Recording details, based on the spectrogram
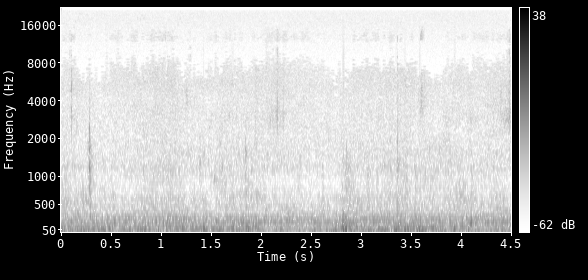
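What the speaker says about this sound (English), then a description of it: "if that wind lays down and gives me some time to work" Strong wind buffets the microphone on a protected shoreline during kayak fishing, a steady low roar and rumble with gusts throughout, no talking.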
